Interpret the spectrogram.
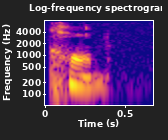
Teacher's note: But if you notice on the left, there's a blue mark at the bottom, and that tells us that con also gets a stress, but it's the secondary stress, so it's not quite as strong as the primary stress. So thinking about con then, we've got the k, o, n, and that gets a little bit of stress, so con.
